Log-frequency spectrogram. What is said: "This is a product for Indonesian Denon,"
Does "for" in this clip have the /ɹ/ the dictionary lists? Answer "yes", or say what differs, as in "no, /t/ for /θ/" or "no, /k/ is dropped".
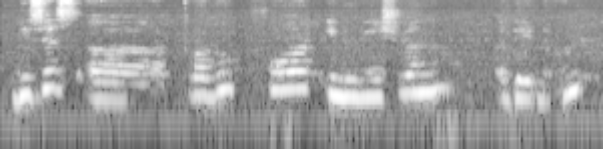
yes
